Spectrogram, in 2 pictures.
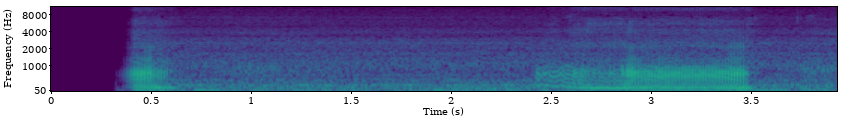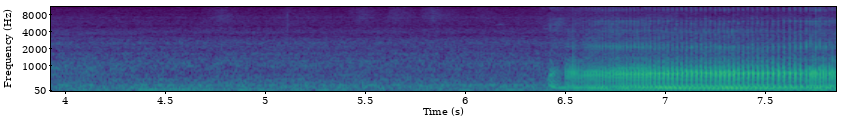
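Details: Pug with apnea: loud, rattling snores with snorting, noisy breathing between them, in a flat-faced dog; snoring.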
